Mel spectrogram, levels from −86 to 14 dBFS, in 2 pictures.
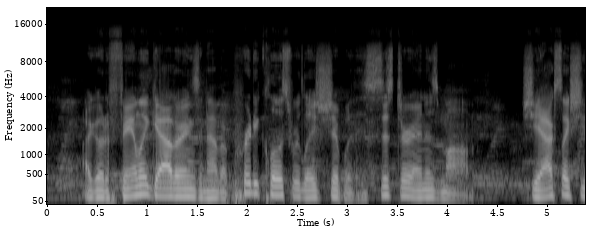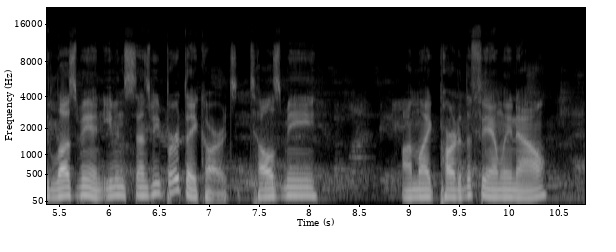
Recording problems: chatter from many people; faint; throughout; 20 dB below the speech

